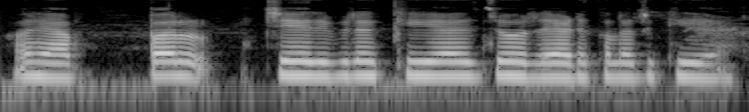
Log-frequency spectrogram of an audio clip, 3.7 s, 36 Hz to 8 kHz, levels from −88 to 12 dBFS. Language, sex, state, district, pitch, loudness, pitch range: Hindi, female, Uttar Pradesh, Saharanpur, 200 Hz, -17 LUFS, 195-205 Hz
